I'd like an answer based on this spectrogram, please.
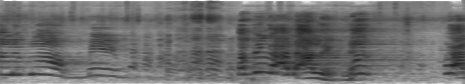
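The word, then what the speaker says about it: الم: Ini itu bukan alama. Alif lam mim. Oh, bacanya alif lam mim.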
